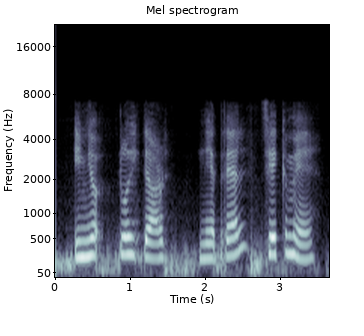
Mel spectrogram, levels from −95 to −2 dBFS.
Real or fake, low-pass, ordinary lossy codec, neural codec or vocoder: fake; 7.2 kHz; none; codec, 16 kHz, 0.8 kbps, ZipCodec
